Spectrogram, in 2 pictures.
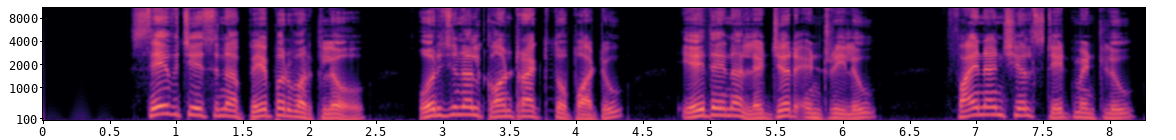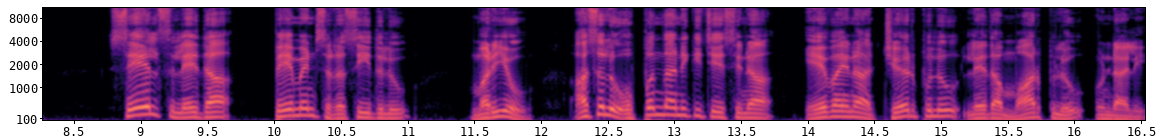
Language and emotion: Telugu, neutral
